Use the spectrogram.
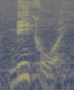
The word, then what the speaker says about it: McCoy: My name is McCoy. Rhymes with decoy, but it starts with an M.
